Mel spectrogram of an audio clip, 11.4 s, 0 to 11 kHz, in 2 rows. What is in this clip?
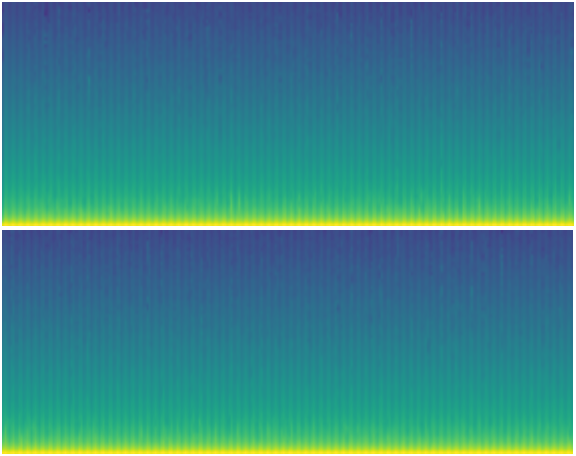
Doepfer A-110-1 VCO Saw - D1
Sample of the Doepfer A-110-1 sawtooth output.
Captured using a RME Babyface and Cubase.
A-100, analog, electronic, Eurorack, falling-slope, modular, multi-sample, negative, oscillator, raw, sample, sawtooth, slope, synthesizer, wave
